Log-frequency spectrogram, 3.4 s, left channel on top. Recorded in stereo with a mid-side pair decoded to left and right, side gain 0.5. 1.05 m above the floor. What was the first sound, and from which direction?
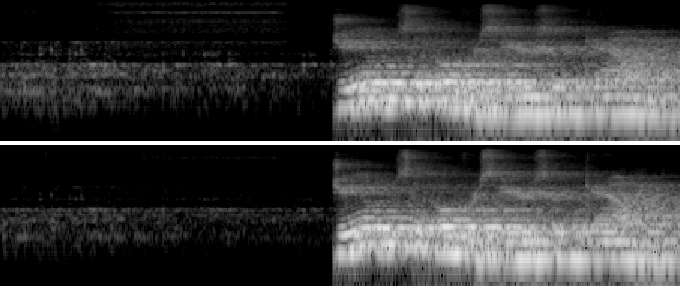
A man speaking, 35° right.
